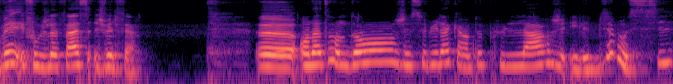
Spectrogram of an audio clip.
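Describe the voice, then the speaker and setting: Fairly high pitch from a woman, with ordinary variation in tone. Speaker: coloring tutorial youtuber. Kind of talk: tutorial. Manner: animated.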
